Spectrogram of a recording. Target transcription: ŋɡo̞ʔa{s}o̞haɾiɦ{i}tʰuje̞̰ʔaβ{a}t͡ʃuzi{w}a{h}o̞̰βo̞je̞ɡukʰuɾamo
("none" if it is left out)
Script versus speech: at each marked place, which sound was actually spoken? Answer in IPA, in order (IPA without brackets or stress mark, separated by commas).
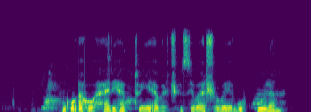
h, a, a, β, ʃ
